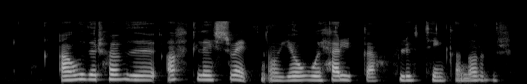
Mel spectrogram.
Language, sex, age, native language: Icelandic, female, 40-49, Icelandic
